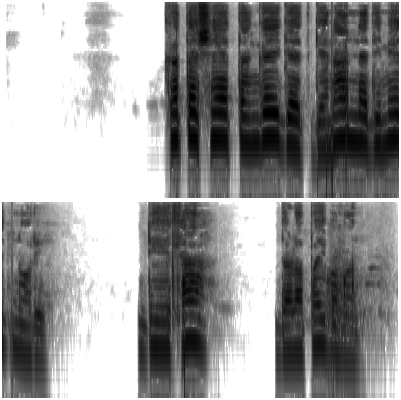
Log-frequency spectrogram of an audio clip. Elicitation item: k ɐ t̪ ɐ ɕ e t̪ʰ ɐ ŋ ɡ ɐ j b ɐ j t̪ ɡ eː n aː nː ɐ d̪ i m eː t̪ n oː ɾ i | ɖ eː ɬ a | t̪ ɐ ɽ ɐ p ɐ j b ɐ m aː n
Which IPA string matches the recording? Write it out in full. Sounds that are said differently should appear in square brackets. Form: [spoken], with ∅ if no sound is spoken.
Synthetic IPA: k ɐ t̪ ɐ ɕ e [t̪] ɐ ŋ ɡ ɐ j [ɡ] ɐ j t̪ ɡ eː n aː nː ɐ d̪ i m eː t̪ n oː ɾ i | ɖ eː ɬ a | [d̪] ɐ ɽ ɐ p ɐ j b ɐ m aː n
